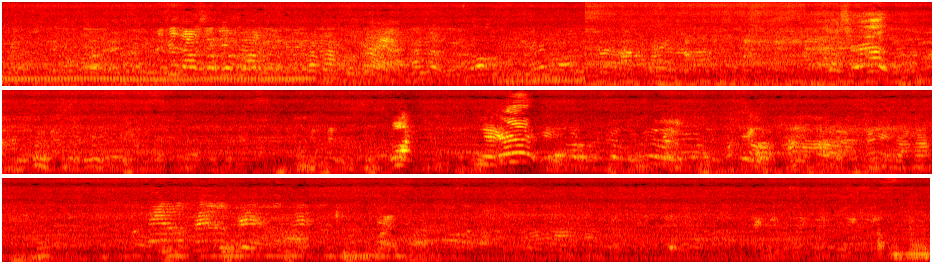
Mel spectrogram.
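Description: A crowd of men and women chatter and call out all around, outdoors.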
